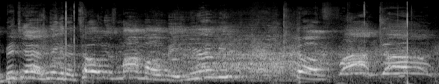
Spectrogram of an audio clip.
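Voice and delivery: father ranting about son telling mama, mock outraged yell. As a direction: rant at the kid who snitched.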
